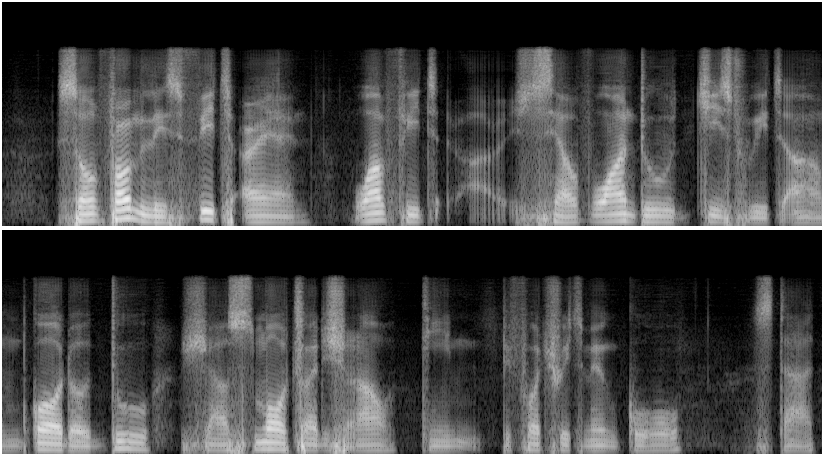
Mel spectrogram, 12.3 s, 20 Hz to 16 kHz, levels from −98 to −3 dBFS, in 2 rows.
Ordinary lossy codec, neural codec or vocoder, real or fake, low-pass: none; codec, 16 kHz, 0.7 kbps, FocalCodec; fake; 7.2 kHz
